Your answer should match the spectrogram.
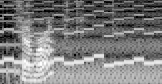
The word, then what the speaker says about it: Camara: Camara. Like a camera.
